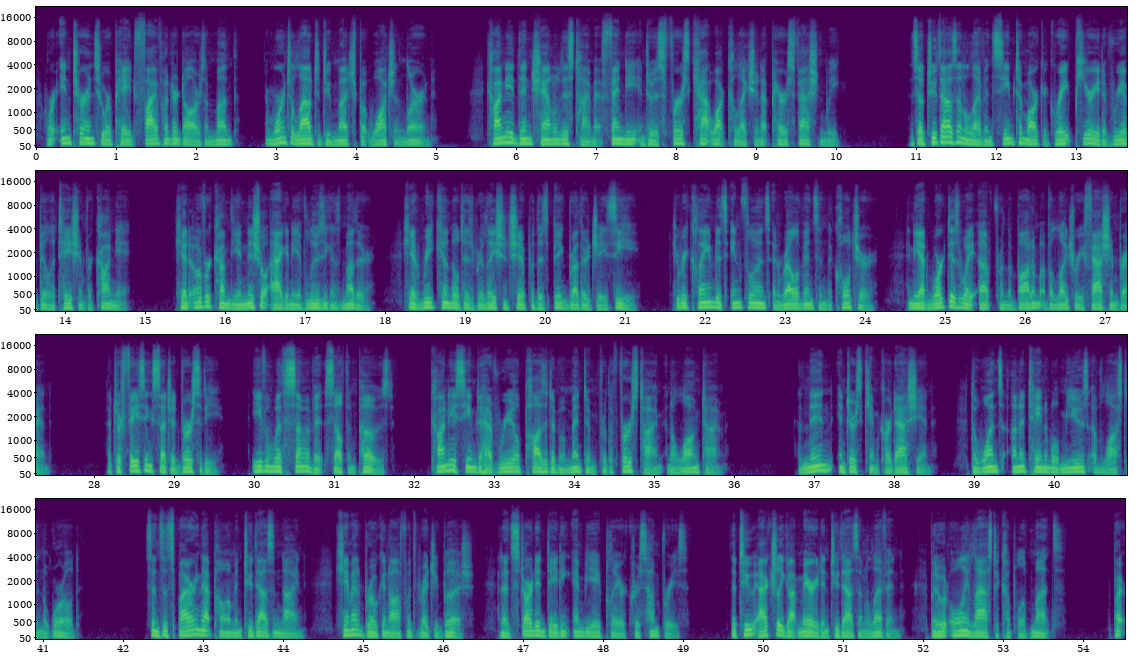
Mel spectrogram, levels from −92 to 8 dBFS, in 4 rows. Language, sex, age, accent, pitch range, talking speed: English, male, 40-59, American, 90-115 Hz, 185 wpm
